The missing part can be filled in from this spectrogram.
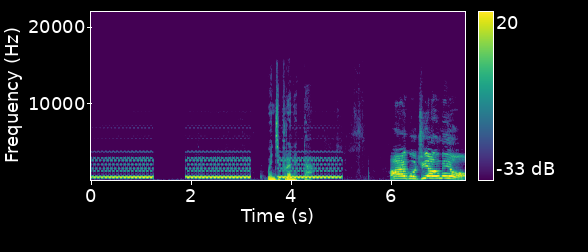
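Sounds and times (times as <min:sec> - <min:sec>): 
telephone ringing with a bright electronic trill: 0:00.0 - 0:01.3, 0:01.9 - 0:05.0
speech: 0:03.6 - 0:04.5, 0:06.0 - 0:07.4.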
